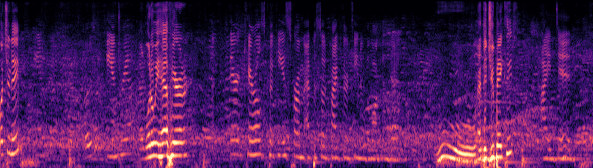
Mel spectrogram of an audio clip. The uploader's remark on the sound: Live from Carol and John's Comic Shop in Cleveland. More FCBD 2018 revelers.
